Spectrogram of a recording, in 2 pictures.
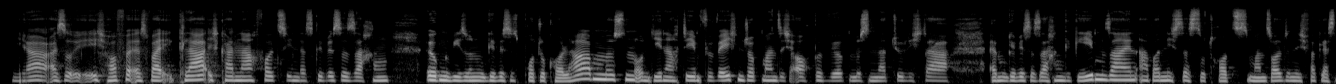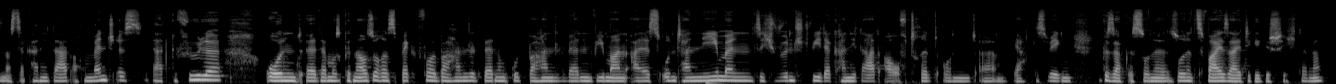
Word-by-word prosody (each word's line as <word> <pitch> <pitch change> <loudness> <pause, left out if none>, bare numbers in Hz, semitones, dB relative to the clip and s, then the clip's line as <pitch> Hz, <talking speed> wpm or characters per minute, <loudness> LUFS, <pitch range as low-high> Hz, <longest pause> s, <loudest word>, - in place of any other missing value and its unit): Ja, 185 +4 0
also 180 +1 0
i - - -3
ich 205 -3 -3
hoffe 180 +1 +2
es, 175 -1 -1
weil 175 -2 +3
klar, 205 +2 +4
ich 200 - -2
kann 190 -1 +1
nachvollziehen, 185 0 0
dass 175 -2 -4
gewisse 185 -1 0
Sachen 175 +1 -1 0.4
irgendwie 195 -3 +6
so 175 - +1
'n 175 -1 +3
gewisses 175 0 0
Protokoll 165 -3 -1
haben 245 +1 +5
müssen 220 -1 +4
und 175 0 -1
je 180 - +2
nachdem, 180 +1 +1
für 180 0 -8
welchen 200 +2 +2
Job 185 0 -3
man 180 -1 +1
sich 175 - -4
auch 175 -1 -2
bewirbt, 170 -1 -5
müssen 170 0 0
natürlich 165 0 -6
da, 170 -2 -2 0.4
ähm, 170 0 0
gewisse 175 0 0
Sachen 175 +2 0
gegeben 190 +6 +3
sein. 205 0 +3
Aber 180 -1 -1
nichtsdestotrotz, 165 -3 +1
man 160 -1 +1
sollte 175 +1 -1
nicht 165 -2 -2
vergessen, 160 - -2
dass 80 - -2
der - - -5
Kandidat 160 0 -3
auch - - -14
'n 160 - -1
Mensch 185 +4 +1
ist. 190 +1 -2
Der 150 -3 -5
hat 150 - -14
Gefühle 205 +4 +4 0.4
und, 170 -2 +4
äh, 160 0 +2
der 165 +1 -1
muss 170 0 +1
genauso 170 +1 +1
respektvoll 170 +1 -1
behandelt 165 0 -2
werden 165 0 -1
und 165 - -2
gut 165 -1 -8
behandelt 155 0 -2
werden, 155 0 -2
wie 165 0 -2
man 155 -1 +2
als 155 +1 -2
Unternehmen 175 +1 +2
sich 160 -1 -5
wünscht, 175 +1 -4
wie 175 - 0
der 160 -1 -3
Kandidat 155 -1 -4
auftritt. 150 +1 -5
Und, 145 -1 -6
ähm, 145 0 -8
ja, 140 0 -8
deswegen, 155 -1 -3 0.2
wie - - -23
gesagt, 160 -7 0
ist 145 - +2
so 160 - -1
'ne 150 0 0
so 170 - -2
'ne 165 -2 0
zweiseitige 150 -3 +2
Geschichte, 145 +2 -4
ne? 155 +2 -2
170 Hz, 205 wpm, -29 LUFS, 160-185 Hz, 0.4 s, irgendwie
